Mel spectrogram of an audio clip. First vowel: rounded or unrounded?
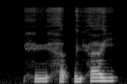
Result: rounded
